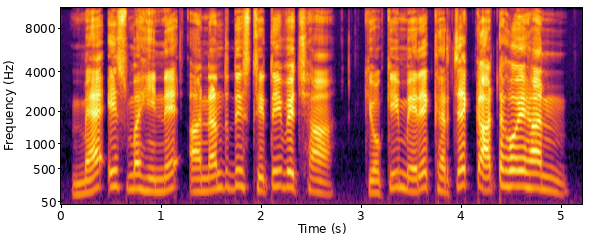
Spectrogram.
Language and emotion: Punjabi, happy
